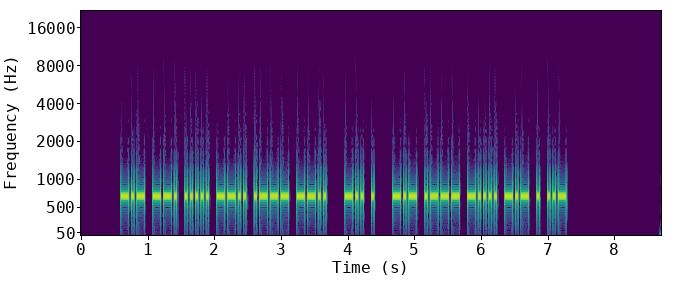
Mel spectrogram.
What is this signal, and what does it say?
Morse code, heard as a keyed tone, about 29 wpm, 700 Hz. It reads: KG5ZJZ DE KJ6KEU
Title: USA Callsign DE Callsign - 6 Characters - 30wpm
